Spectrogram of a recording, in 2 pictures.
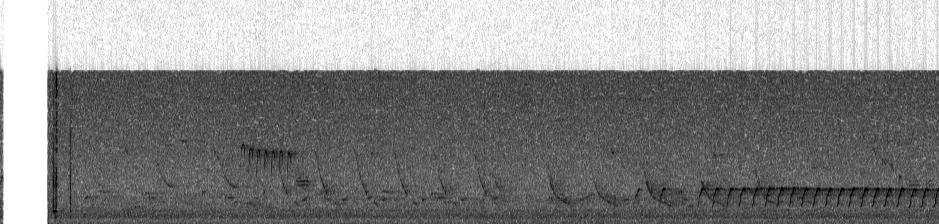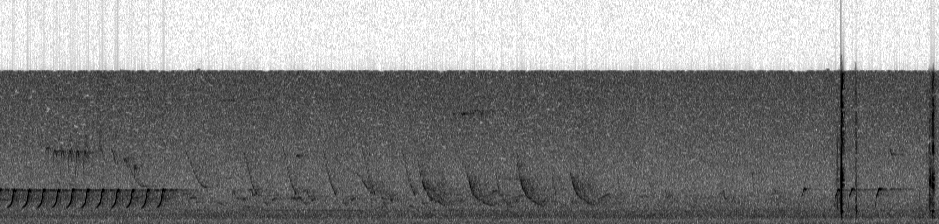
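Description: Woodland birdsong: many short, downward-slurred chirps throughout, and from about seven seconds in a steady, rapid trill of evenly repeated notes lasting about four seconds. A sharp click comes near the end.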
